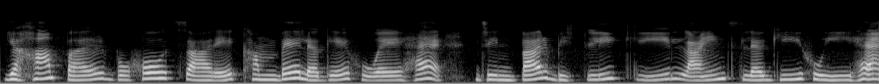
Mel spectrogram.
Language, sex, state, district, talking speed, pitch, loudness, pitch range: Hindi, female, Haryana, Charkhi Dadri, 100 wpm, 220 Hz, -17 LUFS, 205-250 Hz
